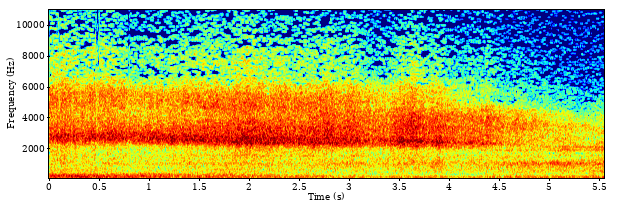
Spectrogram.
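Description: Jet engines roar loudly as an airliner races down a runway.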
